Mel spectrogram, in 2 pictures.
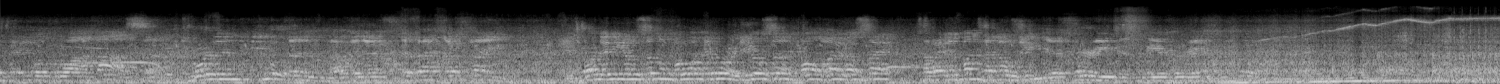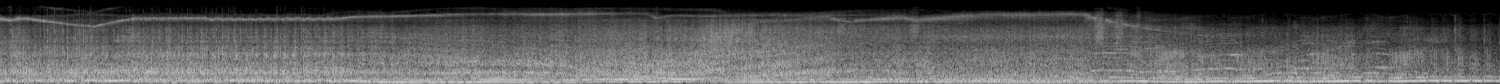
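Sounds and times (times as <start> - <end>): diesel trucks at full throttle: 0.0 - 30.0.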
